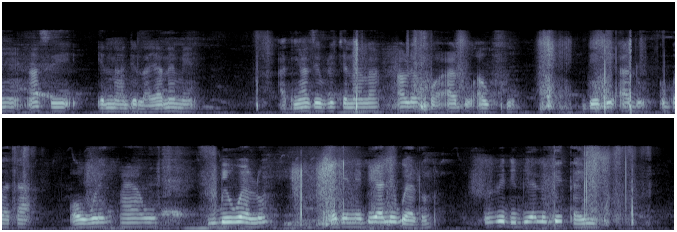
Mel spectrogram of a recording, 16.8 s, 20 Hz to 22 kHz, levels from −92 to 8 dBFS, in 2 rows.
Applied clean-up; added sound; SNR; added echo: none; none; none; none.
